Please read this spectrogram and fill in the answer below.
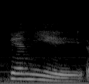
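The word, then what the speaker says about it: Xinyi: Shinyi. The X is pronounced like a sound. Shinyi. Okay. Yep.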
